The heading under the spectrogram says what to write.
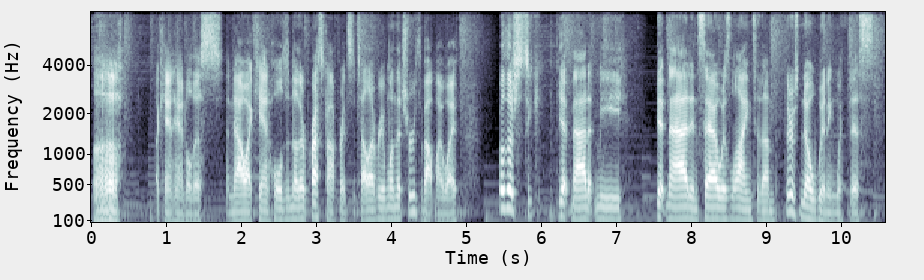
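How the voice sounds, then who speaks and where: A man's voice: fairly low pitch, lively intonation, a little fast, darkish tone, faint music behind. A man voicing an earnest, exasperated dog politician in a visual novel, indignant and complaining.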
